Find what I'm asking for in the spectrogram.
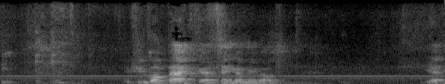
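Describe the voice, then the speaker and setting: A man in his seventies, a native Ladino speaker from Turkey, giving an informal talk over slides, halting and restarting with small chuckles. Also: medium pitch, a little mellow. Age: 70s. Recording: roomy, distant, faint hum.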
